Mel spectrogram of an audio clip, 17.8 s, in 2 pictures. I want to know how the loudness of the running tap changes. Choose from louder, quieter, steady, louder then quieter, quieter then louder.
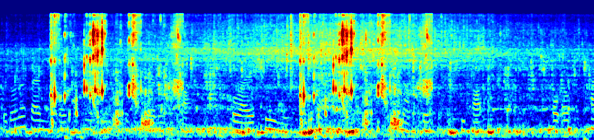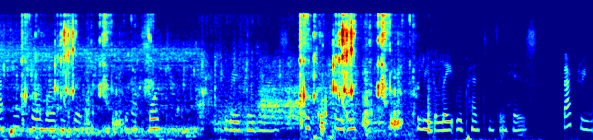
louder then quieter.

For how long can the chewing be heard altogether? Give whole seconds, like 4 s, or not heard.
8 s.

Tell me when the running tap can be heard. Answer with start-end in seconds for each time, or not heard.
0.0-15.6.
